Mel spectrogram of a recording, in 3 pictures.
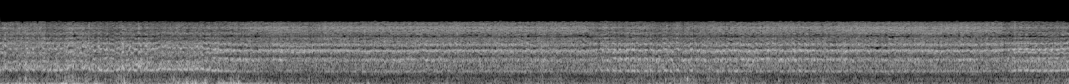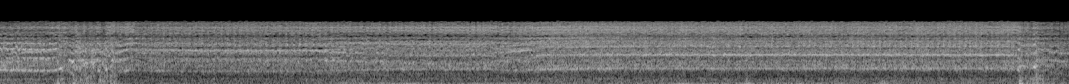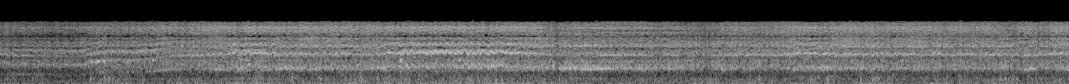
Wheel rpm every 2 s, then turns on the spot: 160, 160, 160, 160, 160, 160, 160, 160, 190, 200, 180, 160, 190, 200, 200, 200.
none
